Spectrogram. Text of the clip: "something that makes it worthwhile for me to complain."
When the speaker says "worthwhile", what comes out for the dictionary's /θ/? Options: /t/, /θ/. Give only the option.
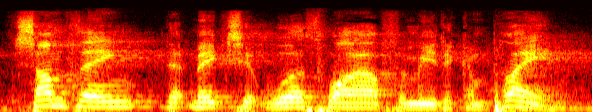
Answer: /θ/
